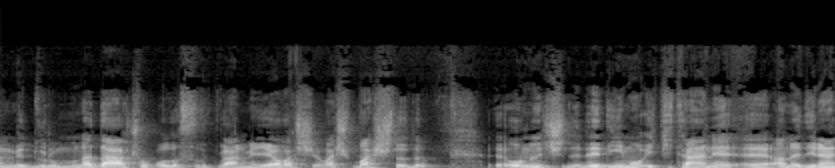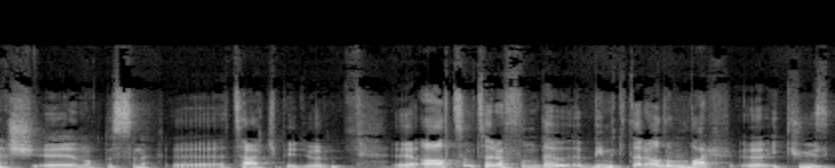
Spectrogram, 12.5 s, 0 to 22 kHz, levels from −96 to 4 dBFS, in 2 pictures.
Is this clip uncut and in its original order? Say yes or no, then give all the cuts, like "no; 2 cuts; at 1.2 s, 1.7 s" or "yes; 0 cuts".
no; 1 cut; at 7.4 s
